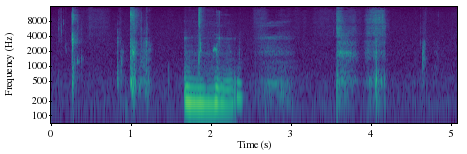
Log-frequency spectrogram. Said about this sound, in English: I was spitting saliva, sorry, I got my throat lubricated.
